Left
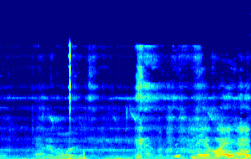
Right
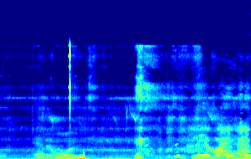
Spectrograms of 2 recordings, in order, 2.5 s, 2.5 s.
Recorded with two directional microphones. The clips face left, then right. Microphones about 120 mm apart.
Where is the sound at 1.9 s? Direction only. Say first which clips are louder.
Left 5 dB; 50° left (ahead or behind).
